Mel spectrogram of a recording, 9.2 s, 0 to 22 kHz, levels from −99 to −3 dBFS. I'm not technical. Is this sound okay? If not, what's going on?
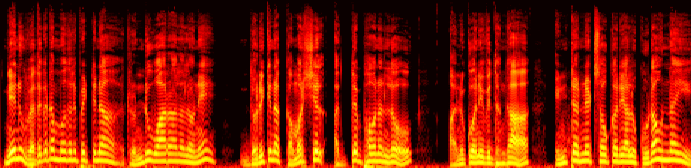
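Yes, nothing in this recording points to a technical fault.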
